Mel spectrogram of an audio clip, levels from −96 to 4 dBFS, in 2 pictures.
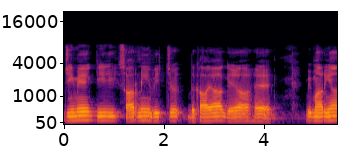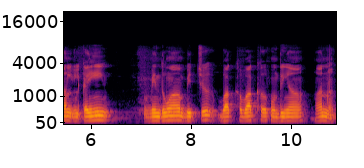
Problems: background sounds at intervals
